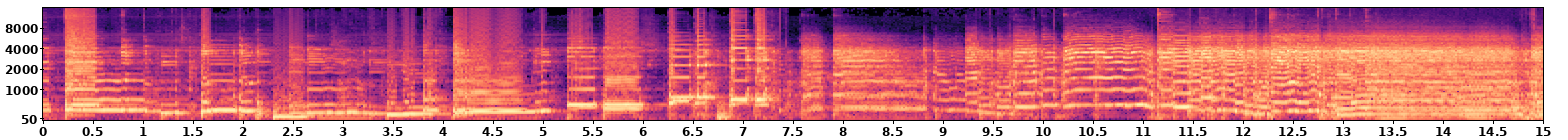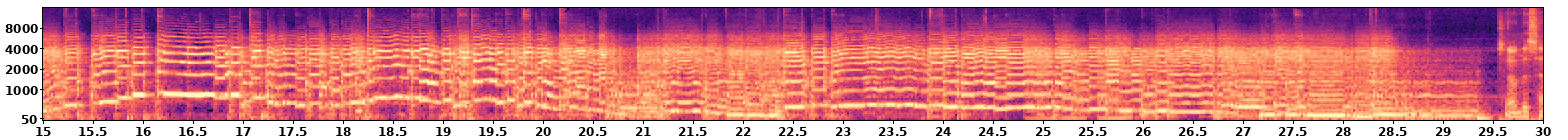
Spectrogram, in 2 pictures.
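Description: Vintage Fender Stratocaster electric guitar played through an amplifier. It starts with a few sparse notes and chords, then moves into a sustained lead line with bent notes and vibrato, and stops near the end.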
